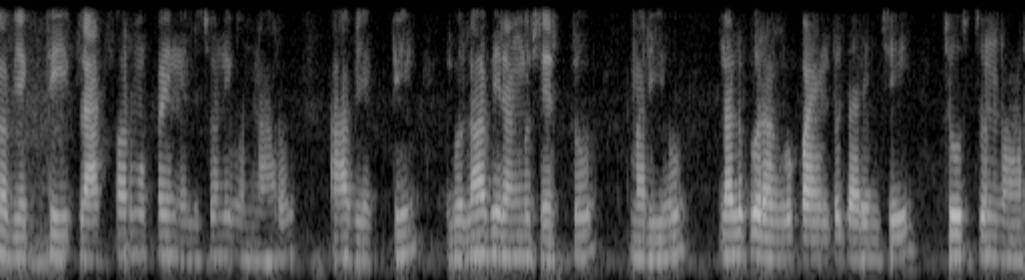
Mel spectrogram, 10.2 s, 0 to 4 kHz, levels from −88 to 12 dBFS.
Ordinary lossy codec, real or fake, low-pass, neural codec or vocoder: none; real; 3.6 kHz; none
